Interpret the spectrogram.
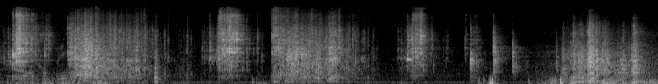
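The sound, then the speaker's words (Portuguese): Ice cubes clatter and crunch into a cocktail glass in several fairly loud bursts with short pauses between them, with no one speaking, as a barman at a bar counter prepares a cold cocktail with lots of ice. “Um cocktail tem que ser sempre, ou quase sempre, acompanhado de gelo.”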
